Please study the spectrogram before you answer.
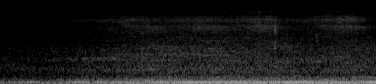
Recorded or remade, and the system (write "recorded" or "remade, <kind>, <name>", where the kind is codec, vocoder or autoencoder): recorded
